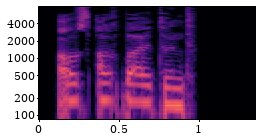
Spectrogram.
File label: "ausarbeitend", German; adjectives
